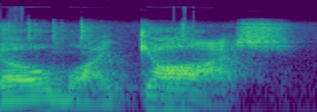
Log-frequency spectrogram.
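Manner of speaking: exasperated. Real, not acted. Game setback, frustrated outburst.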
